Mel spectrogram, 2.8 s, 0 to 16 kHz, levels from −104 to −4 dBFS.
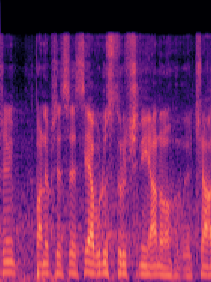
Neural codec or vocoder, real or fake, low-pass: vocoder, 22.05 kHz, 80 mel bands, Vocos; fake; 9.9 kHz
